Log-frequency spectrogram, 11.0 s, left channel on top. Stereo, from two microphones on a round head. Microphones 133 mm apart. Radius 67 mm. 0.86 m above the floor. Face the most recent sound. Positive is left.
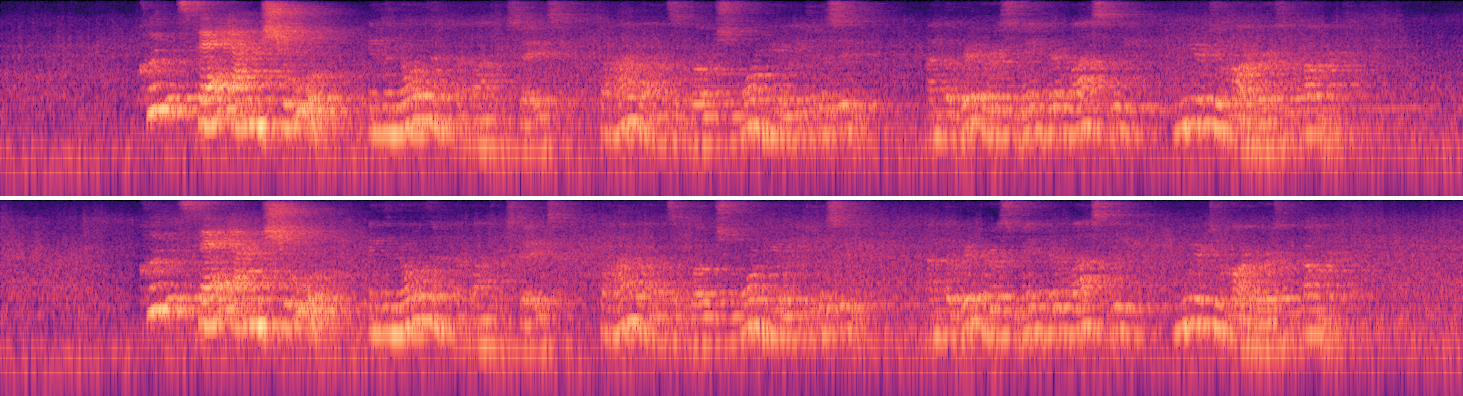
turn(degrees=-15)  # may be behind; listen again after turning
